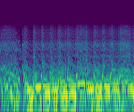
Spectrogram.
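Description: A heavily distorted electric guitar plays a fast, choppy bridge riff, an E minor scale run on the low sixth string, of low repeated notes with quick rhythmic stabs, loud and dense, with no voices.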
